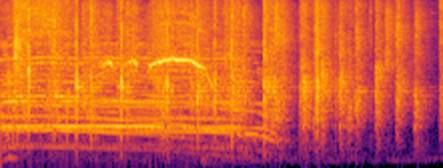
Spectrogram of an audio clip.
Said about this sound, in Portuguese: Vou aplaudir de novo que o cara tá filmando, amigo.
